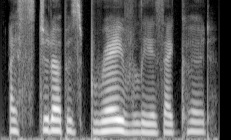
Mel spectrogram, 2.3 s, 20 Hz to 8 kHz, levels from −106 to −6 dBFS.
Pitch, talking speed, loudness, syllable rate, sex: 205 Hz, 205 wpm, -18 LUFS, 5.0 syllables/s, female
